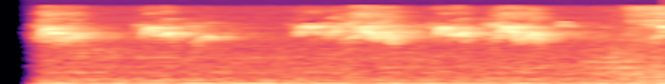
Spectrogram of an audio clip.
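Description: Birds chirping: a quick series of short, high-pitched chirps.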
